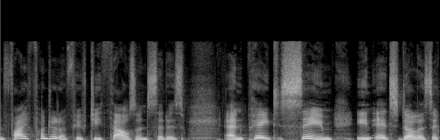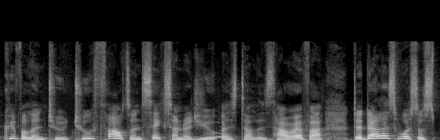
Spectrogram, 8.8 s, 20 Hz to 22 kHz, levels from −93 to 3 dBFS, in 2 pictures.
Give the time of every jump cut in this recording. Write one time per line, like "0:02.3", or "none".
none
